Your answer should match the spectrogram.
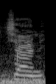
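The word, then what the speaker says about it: cyane: Ch. Did he say it right, Moses? Uh, no. He missed Chan. It has to be Chan. It's C Y A N E. Chan.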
